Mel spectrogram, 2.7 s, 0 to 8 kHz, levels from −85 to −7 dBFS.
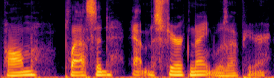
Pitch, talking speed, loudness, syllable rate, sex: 120 Hz, 155 wpm, -20 LUFS, 5.2 syllables/s, male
